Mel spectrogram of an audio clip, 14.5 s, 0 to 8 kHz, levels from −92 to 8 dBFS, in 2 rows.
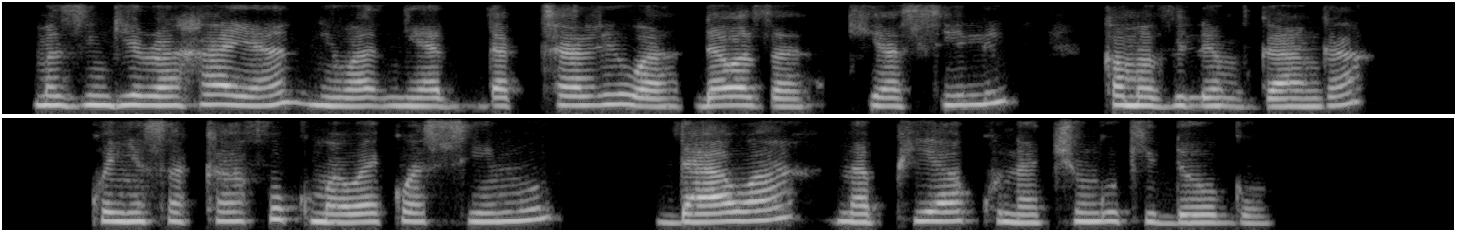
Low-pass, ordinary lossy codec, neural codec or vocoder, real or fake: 7.2 kHz; Opus, 16 kbps; vocoder, 22.05 kHz, 80 mel bands, WaveNeXt; fake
